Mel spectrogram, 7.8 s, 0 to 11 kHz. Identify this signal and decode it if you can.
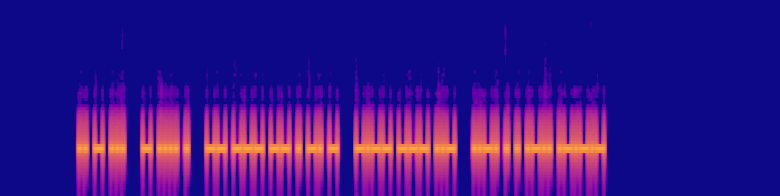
Morse code, heard as a keyed tone, about 44 wpm, 700 Hz. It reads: ITS THE MOMENT YOU FEEL.
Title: Sentences from Top 1000 Words 45wpm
